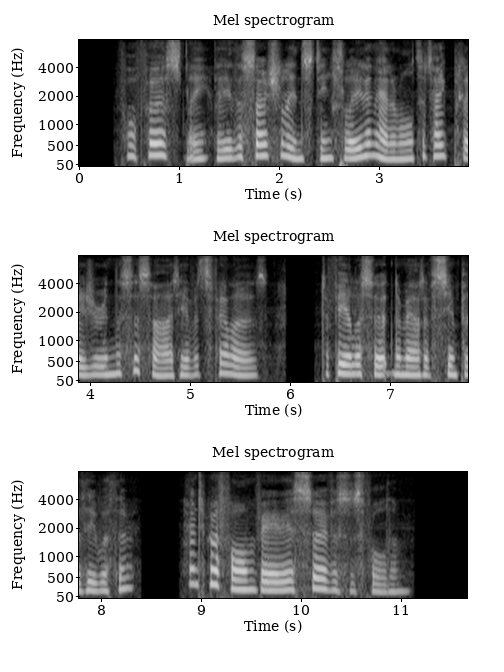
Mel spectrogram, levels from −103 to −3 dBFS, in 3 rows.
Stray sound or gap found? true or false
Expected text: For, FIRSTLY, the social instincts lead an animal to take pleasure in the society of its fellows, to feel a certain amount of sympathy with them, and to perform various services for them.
false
